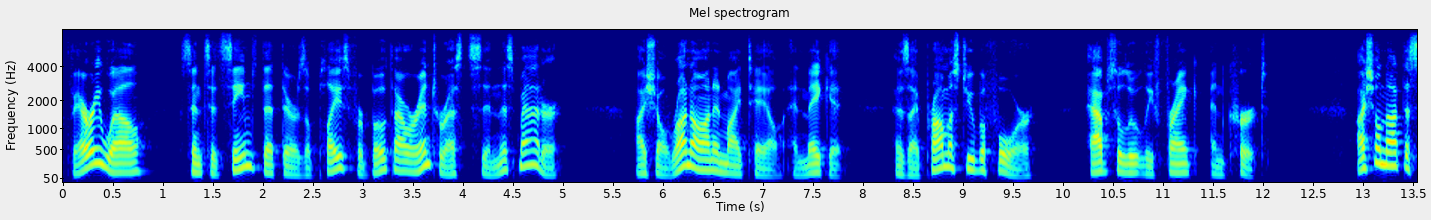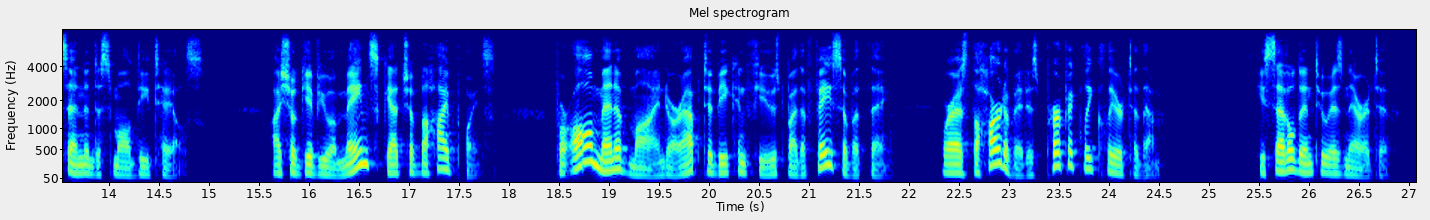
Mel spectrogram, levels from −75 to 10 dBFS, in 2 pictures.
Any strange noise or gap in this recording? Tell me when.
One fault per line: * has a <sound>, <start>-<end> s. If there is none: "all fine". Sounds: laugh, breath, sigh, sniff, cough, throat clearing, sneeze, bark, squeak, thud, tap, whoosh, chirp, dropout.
* has a dropout, 17.5-17.6 s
